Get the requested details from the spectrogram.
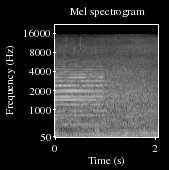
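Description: A car horn honks loudly.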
